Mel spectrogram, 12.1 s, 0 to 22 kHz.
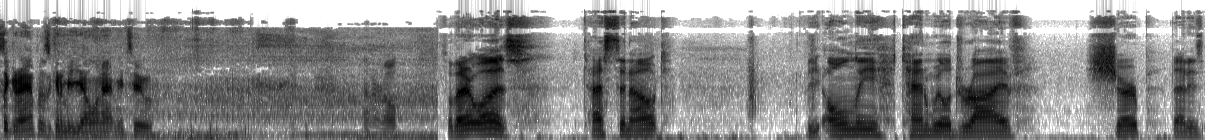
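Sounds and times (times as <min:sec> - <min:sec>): distant diesel engine drone: 0:00.0 - 0:04.4.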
